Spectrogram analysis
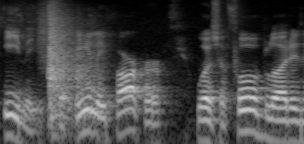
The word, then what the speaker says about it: Ely: Now, it's not Eli, he's E- L Y. He pronounces it Elely, like Robert Elie. And in talking with me when I met him back in Galina, Illinois in 50 60 rather, he said, "Well, if it was EI, it would be pronounced Eli, but my name is spelled E L Y. It's Elie."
